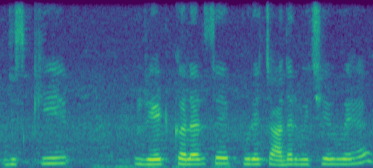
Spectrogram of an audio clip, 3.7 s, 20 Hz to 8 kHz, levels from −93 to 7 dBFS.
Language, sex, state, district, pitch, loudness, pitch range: Hindi, female, Bihar, Vaishali, 235 Hz, -16 LUFS, 230-255 Hz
